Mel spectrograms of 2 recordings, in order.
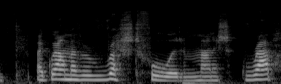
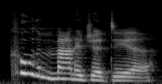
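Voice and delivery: outraged demand; 2 semitones higher, 10 dB louder than usual. A narrator's reading. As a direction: demand it loudly of your husband. Wife demands grandmother be removed.

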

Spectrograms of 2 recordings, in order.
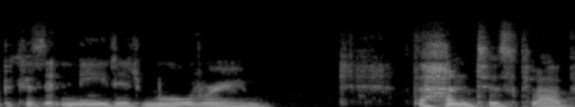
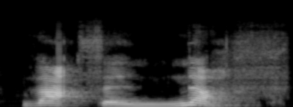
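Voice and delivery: louder, very slow, heavy command; thundering command; 7 dB louder, much slower than usual. Acted. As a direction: lay down the law as the colonel. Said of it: "thundered Colonel Bakawackley".

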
